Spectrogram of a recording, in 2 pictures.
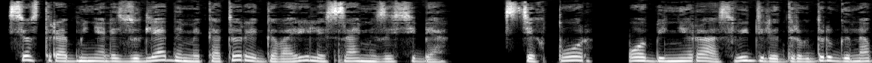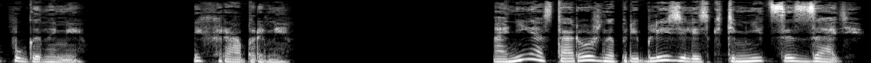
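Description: A woman reading a children's adventure audiobook in a calm, measured way. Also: fairly low pitch, husky, no room sound, studio quality. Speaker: narrator. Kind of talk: scripted audiobook narration.

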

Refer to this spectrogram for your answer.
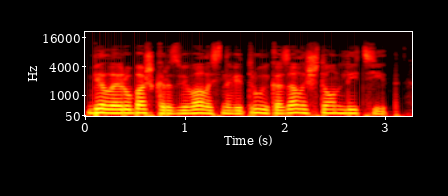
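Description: A woman narrating a first-person fantasy audiobook in a steady, measured way. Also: low-pitched, dry recording, clean studio sound.

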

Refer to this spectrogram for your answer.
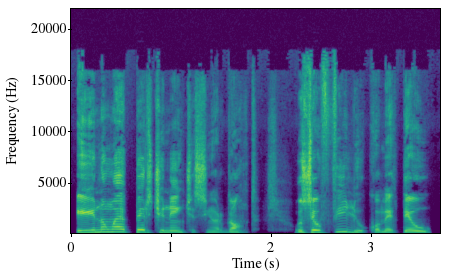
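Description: A man's voice: a little high, sing-song, normal speed, darkish tone, no echo, voice pushed up. A polite but unyielding ministry official speaks in a raised, earnest tone, as a male audiobook narrator voices him. His lines are firm and careful, recorded close and dry. He sounds like a stiff officer in a read-aloud story.

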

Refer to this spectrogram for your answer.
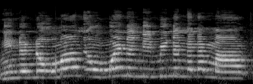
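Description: A man's voice: very high-pitched, steady tone, normal speed, sharp tone, echoey room, recorded from a distance, pitched above the performer's own voice, exaggerated voice. A man voicing a fussy, indignant character who keeps correcting how his odd name is said.

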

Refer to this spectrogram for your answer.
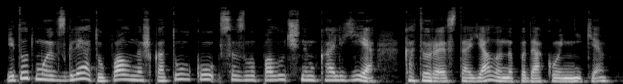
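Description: A woman's voice: mid-range voice, steady tone, normal speed, mellow, dry recording. A woman reading a first-person fantasy story aloud, with a wry, dry comic delivery. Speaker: audiobook narrator.

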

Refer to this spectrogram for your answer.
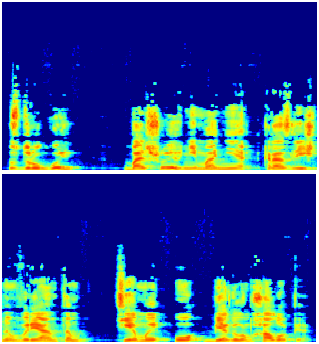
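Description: A man reading a scholarly history text aloud in measured separate phrases, as if dictating it. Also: lowish voice, darkish tone. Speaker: audiobook reader.

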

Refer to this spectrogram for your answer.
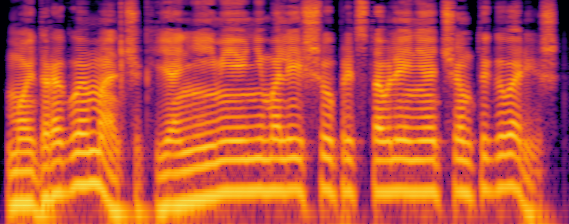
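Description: A man's voice: mid-range voice, fairly quick, fairly bright tone, clean tone, dry recording, studio quality, pitched above the performer's own voice, lightly acted. A man reading the lines of a composed, guarded middle-aged woman who keeps her feelings hidden. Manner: composed, impassive.

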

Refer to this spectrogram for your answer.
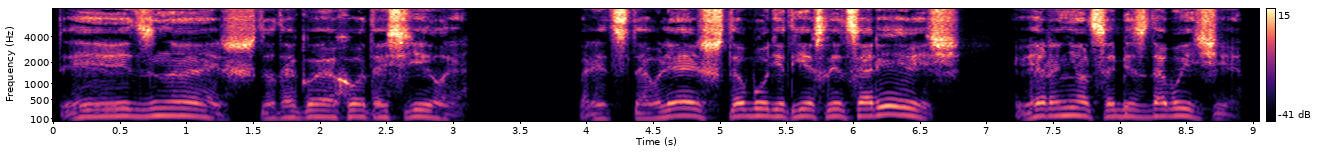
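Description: A man voicing a stern male warrior who gives orders in a slow, menacing drawl. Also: medium pitch, lively intonation, a little mellow, husky, exaggerated voice. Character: stern male warrior overseer, cold, commanding.

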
